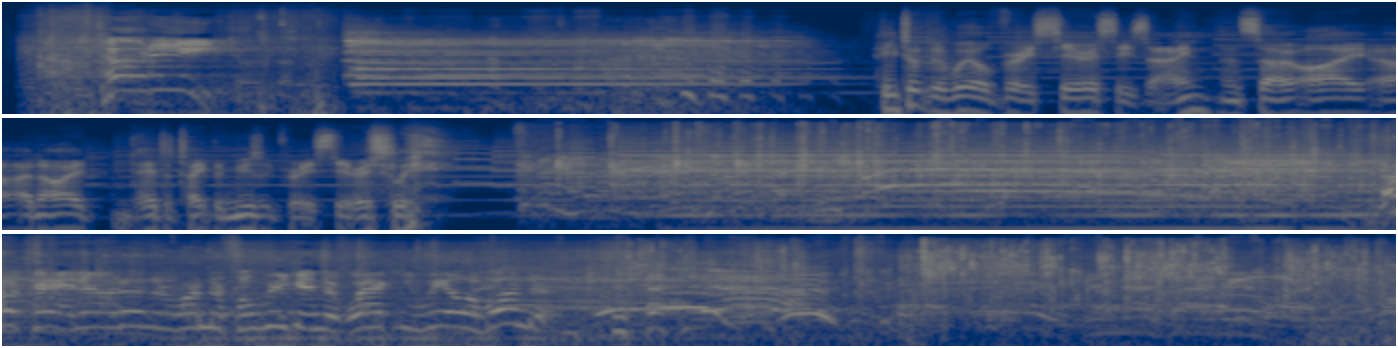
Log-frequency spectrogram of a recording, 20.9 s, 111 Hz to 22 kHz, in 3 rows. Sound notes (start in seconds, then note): 9.5 crowd cheering and applauding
